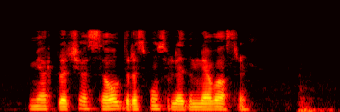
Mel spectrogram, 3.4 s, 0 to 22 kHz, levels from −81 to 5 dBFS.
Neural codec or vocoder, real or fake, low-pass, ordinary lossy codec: none; real; 7.2 kHz; AAC, 64 kbps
